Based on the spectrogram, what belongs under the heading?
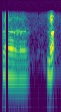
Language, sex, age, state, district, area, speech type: Telugu, male, 18-30, Telangana, Nalgonda, urban, conversation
